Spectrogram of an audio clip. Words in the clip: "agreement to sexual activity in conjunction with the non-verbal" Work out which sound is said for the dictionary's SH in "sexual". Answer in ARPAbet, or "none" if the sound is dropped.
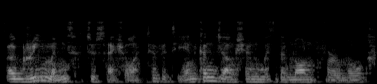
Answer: SH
